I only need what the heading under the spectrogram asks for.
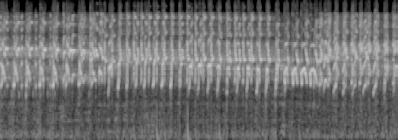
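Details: Fast high chatter from a lovebird, the long 'ngekek' style used to train young and reluctant lovebirds; tightly packed squeaky pulses in a continuous rattling stream without pause.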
